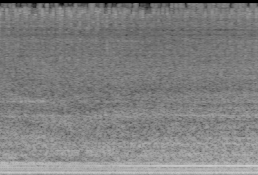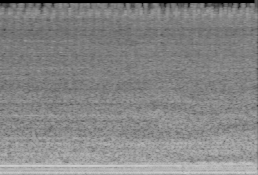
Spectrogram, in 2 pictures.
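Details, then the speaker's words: Truck: a smooth, steady low idle with an even pulse and no stumbles or knocks; running pretty good, though an intermittent fault remains. "So I could continue driving it. Don't have to tune it or nothing. But it's running pretty good."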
